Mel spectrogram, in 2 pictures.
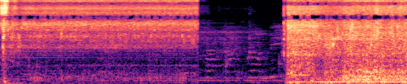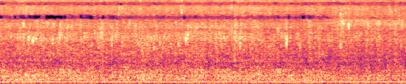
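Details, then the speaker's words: Dishwasher that had stopped washing, after wash motor replacement (old motor showed a gap): quiet hum then steady low motor tone with even water spray swishing; normal wash cycle after repair. "That's the satisfying sound of getting it right."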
